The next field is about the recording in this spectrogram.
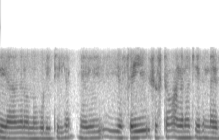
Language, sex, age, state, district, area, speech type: Malayalam, male, 45-60, Kerala, Kozhikode, urban, conversation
